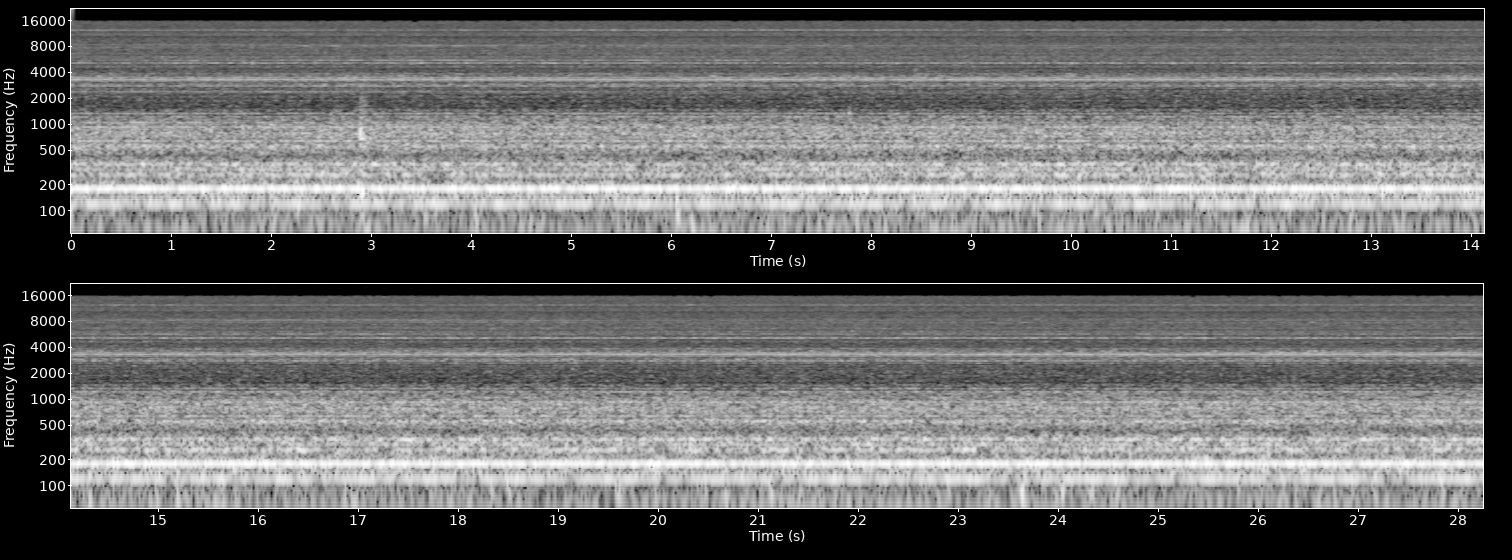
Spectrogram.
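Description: Whirlpool ice machine's refrigeration compressor running steadily, an even low hum with a few fixed tones that does not change.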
